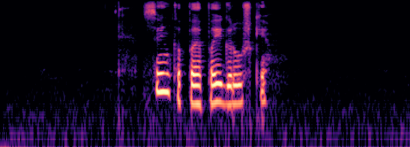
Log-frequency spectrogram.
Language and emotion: Russian, sad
